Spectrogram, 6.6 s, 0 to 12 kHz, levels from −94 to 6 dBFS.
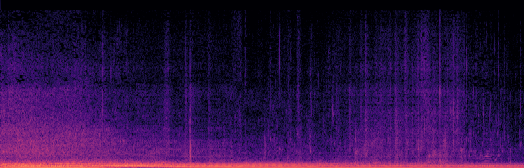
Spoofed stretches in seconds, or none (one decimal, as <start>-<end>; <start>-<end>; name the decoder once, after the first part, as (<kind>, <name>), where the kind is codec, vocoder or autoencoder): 1.7-2.9 (autoencoder, DAC-VAE); 4.2-5.8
